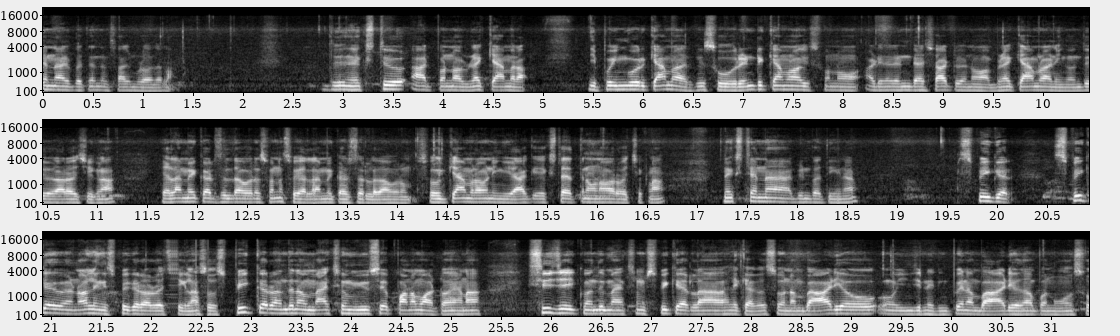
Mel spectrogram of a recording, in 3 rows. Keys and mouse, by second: 1.3 click, 2.8 shift+a, 7.0 shift+a, 9.5 click, 11.0 g, 12.6-17.3 drag, 17.3 shift+a, 21.9 click, 24.3 g, 27.8-31.3 drag.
